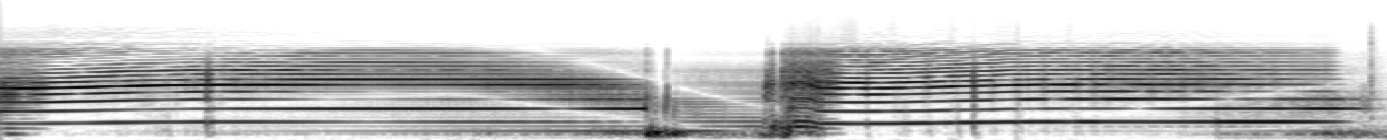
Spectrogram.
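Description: A heavily distorted electric guitar plays a pre-bend: a sustained note drops quickly, breaks briefly, then rises and rings out loud and steady with no talking.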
